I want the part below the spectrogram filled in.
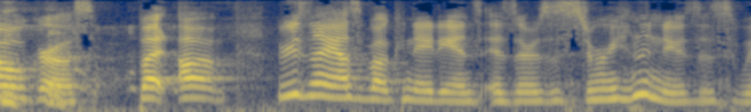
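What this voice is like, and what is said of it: Usual voice. Nothing is said of it.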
